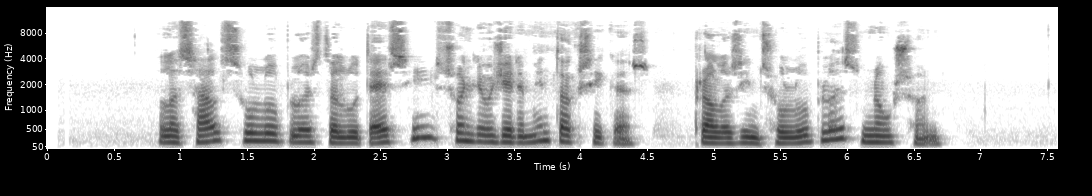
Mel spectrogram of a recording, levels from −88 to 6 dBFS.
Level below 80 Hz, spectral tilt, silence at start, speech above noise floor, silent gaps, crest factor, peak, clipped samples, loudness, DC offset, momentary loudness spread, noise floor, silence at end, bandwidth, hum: -72 dBFS; -5.5 dB/octave; 0.85 s; 49 dB; none; 20 dB; -2 dBFS; under 0.1%; -22 LUFS; under 0.1%; 8 LU; -70 dBFS; 0.9 s; 11.5 kHz; none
